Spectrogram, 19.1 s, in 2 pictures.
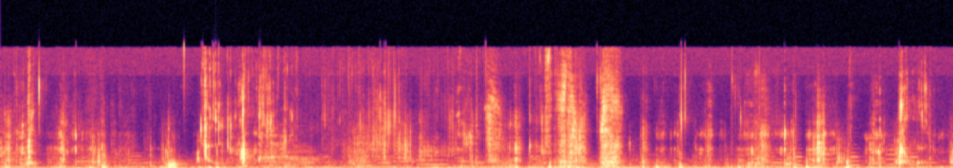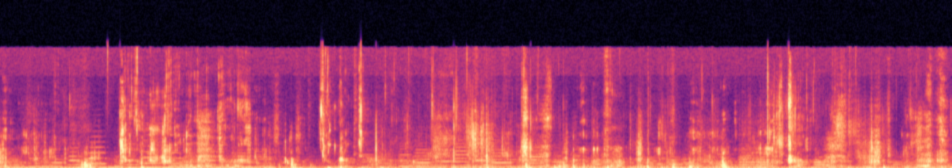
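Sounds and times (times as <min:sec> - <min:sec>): biting and chewing burger: 0:00.0 - 0:19.0
soft background music: 0:00.0 - 0:19.0.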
